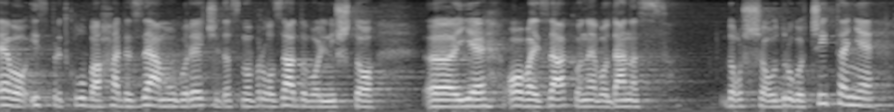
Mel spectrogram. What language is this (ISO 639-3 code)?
hrv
